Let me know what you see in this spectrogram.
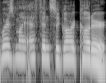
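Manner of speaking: high-pitched put-on scream, barked out. Retelling a rich client yelling at his personal assistant: imitating someone screaming.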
